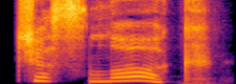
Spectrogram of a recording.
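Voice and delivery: high, enchanted exclamation; awed, high-voiced delight; breathless exclamation. A narrator's reading. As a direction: exclaim in wonder, pitched high. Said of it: "she exclaimed, breathless".

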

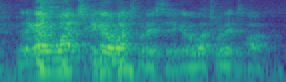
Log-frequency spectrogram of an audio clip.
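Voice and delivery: ordinary talk

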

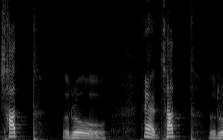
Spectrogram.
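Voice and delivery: ছাত্র said as "chhattro", the ত doubled; pronunciation demo. Shown as a demonstration. Teacher shows the class the doubled ত in ছাত্র. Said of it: "তটা কিন্তু দুইবার হয়ে যাচ্ছে ছাত্র".

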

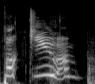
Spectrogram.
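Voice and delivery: very high, loud cartoon Pokemon voice; hammed-up tiny Pokemon yelling; Shaman's squeaky voice. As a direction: squeak out a cartoon creature's insult. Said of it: "He'll be like".

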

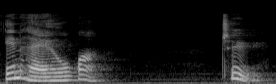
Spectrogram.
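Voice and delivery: slow, even counting of each breath. Acted. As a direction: count the breaths calmly, one by one. Yoga teacher counts breaths.

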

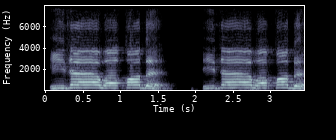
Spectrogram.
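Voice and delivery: slow اذا وقب with a bounce on the final ب; qalqala on ba. Shown as a demonstration. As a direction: echo the ب of وقب. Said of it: "یہاں پہ بھی قلقلہ کریں".

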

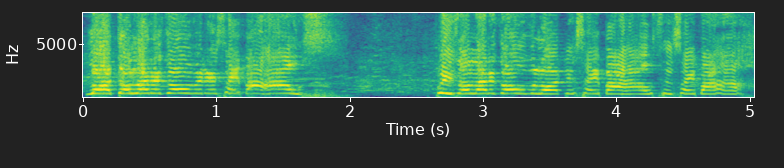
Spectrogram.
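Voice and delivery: frantic prayer as the toilet water rises in a friend's house; panicked prayer. Pretend. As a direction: beg God like the water's rising. Praying the toilet won't overflow.

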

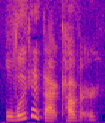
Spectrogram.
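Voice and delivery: ordinary talk, nothing marked

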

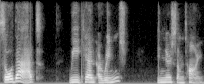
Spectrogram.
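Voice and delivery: careful dictation pace, one chunk at a time; slowed-down chunked reading. Shown as a demonstration. Teacher slowing the sentence down for students to repeat, in chunks. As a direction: break it into short phrases with long pauses. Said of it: "ลองพูดดู เอาพูดเร็วไป".

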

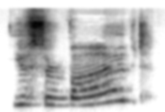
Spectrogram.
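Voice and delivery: high, slow wondering question; hardly believing it; amazed. A narrator's reading. Reunion with mother.

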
